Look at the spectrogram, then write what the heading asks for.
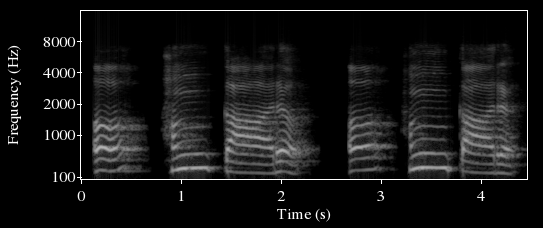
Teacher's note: ये जो बिंदी है जिसे हम अनुनासिक कहते हैं, जो नाक से न का उच्चारण करता है, आधा न ये उच्चारण करेगा।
